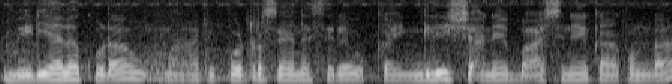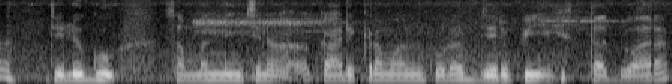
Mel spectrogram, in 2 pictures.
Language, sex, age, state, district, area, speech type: Telugu, male, 18-30, Andhra Pradesh, West Godavari, rural, spontaneous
